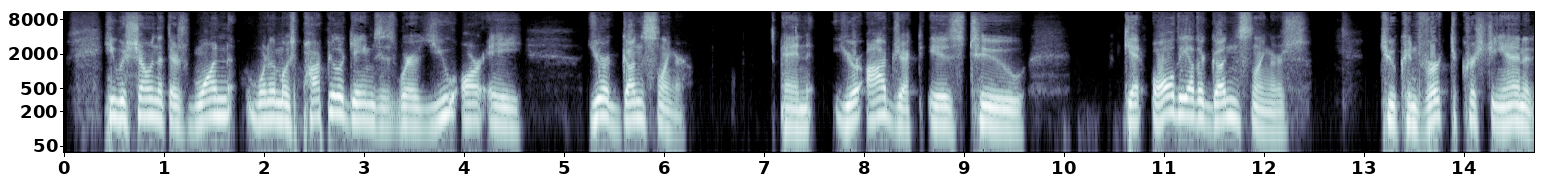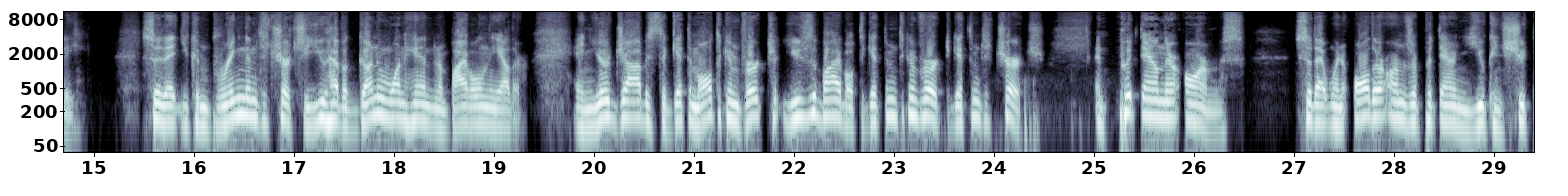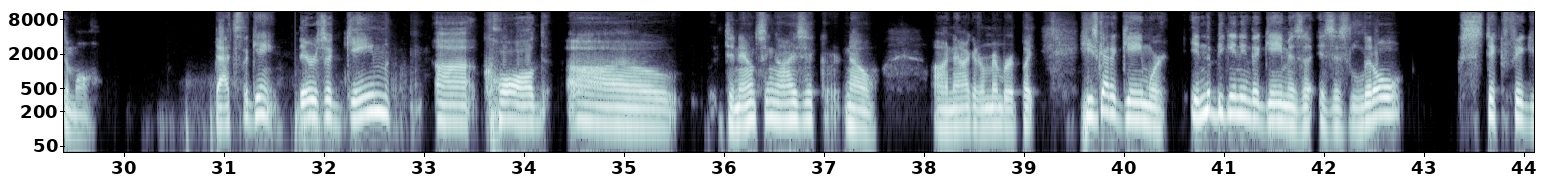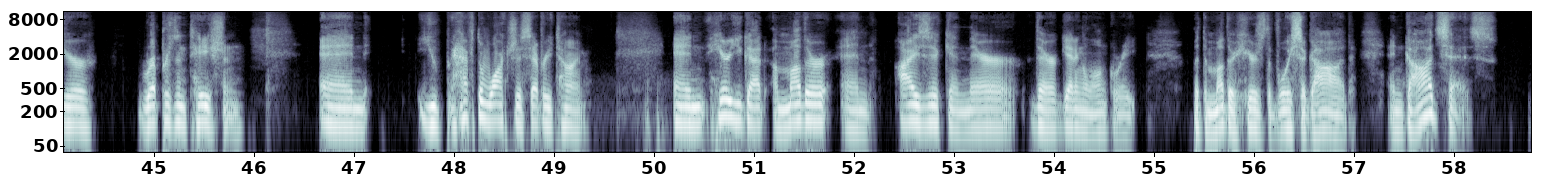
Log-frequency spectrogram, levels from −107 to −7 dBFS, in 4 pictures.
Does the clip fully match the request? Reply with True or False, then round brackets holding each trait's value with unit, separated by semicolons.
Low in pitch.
True (130 Hz)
